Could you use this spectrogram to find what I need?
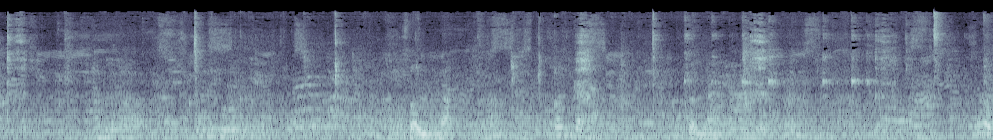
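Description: Cutlery clinks against a plate.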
